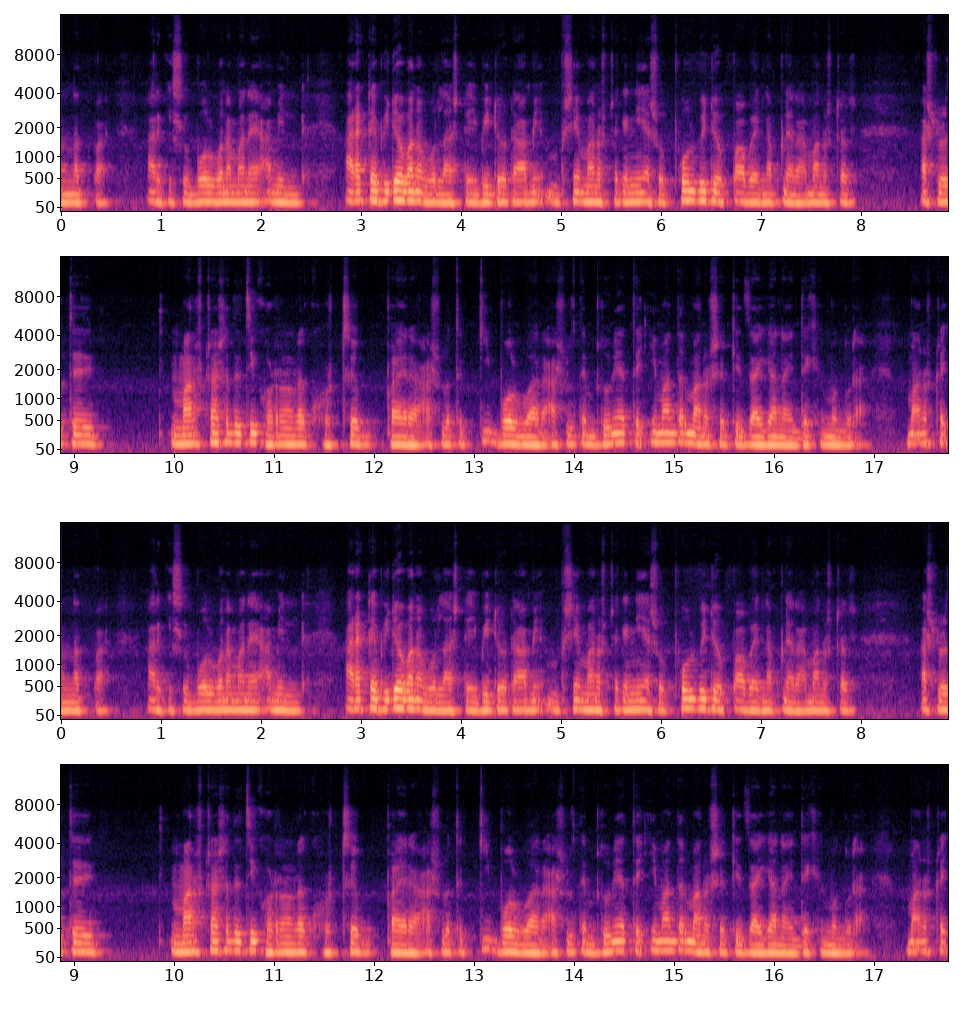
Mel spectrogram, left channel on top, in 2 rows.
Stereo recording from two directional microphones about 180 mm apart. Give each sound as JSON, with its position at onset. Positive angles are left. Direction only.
{"t": 0.3, "sound": "speech", "side_deg": 10}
